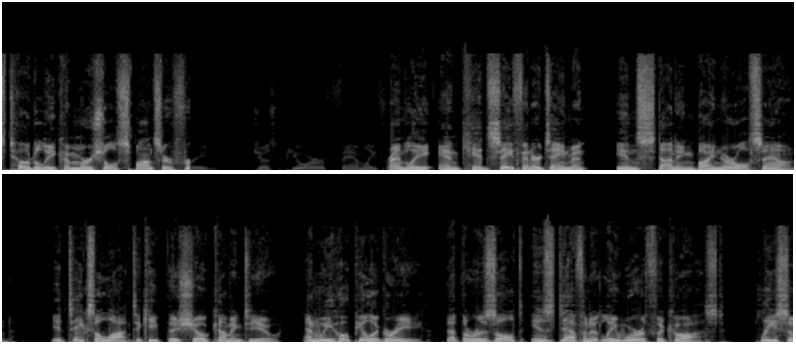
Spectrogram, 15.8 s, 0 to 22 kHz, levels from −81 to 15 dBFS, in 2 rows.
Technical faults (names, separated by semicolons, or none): audio dropout to a faint residue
